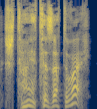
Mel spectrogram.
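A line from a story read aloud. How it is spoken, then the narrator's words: Hissing. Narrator (Russian): Потока, который зашипел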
